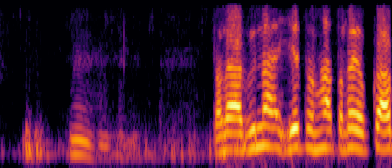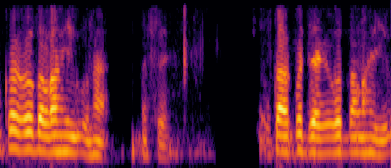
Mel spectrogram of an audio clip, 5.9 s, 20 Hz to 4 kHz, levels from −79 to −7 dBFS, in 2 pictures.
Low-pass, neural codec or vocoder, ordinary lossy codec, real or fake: 3.6 kHz; vocoder, 44.1 kHz, 128 mel bands, Pupu-Vocoder; none; fake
